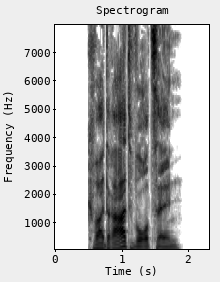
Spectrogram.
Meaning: plural of Quadratwurzel
- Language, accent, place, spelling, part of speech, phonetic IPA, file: German, Germany, Berlin, Quadratwurzeln, noun, [kvaˈdʁaːtˌvʊʁt͡sl̩n], De-Quadratwurzeln.ogg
